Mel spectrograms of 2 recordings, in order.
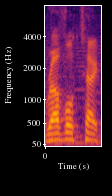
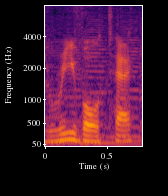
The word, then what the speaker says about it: Revoltech: it is revotech I I pronounced it revtech earlier but uh because I know how to read Katakana now I've confirmed that it is revoltech and they have have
